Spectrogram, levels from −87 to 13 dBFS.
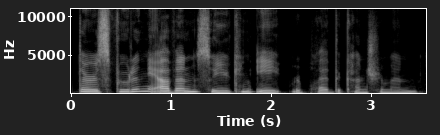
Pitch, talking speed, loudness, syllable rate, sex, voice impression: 225 Hz, 220 wpm, -20 LUFS, 5.4 syllables/s, female, feminine, slightly young, tensed, slightly weak, bright, soft, slightly raspy, slightly cute, calm, friendly, reassuring, elegant, kind, modest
